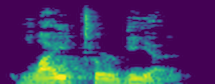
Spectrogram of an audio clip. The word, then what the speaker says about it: leiturgia: And the word is, let's see, English pronunciation is liturgia. Liturgia. Now, I'll spell it with English letters so you can write it down. It would be spelled L-E-I-T-U-R-G-I-A, liturgia.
